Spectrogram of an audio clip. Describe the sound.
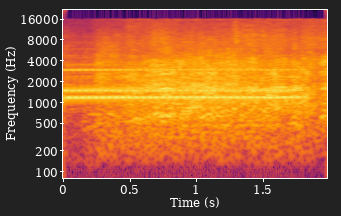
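A telephone rings with a steady, slightly warbling high electronic tone. The ring holds for most of the two seconds and then cuts off just before the end.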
